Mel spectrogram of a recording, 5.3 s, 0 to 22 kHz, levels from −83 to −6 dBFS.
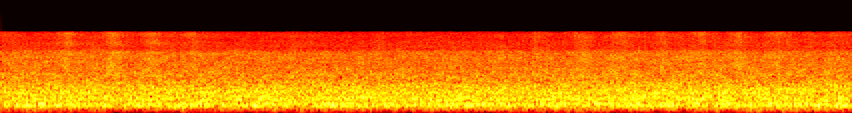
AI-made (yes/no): yes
